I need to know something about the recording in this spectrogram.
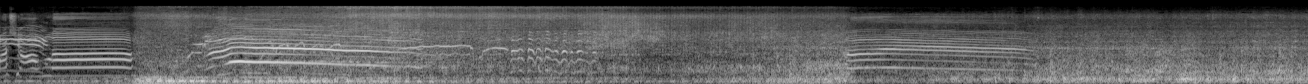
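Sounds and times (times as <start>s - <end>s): high held falling tone: 0.0s - 9.3s
train wheels on track: 0.0s - 13.0s.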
